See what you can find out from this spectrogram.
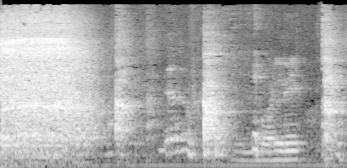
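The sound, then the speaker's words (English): A small electric chopper chopping cooked beans runs in loud bursts: one long whir, then several short pulses with a rising motor whine and the beans rattling inside the bowl. “So I'm just chopping it up, and it cuts it up pretty good.”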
